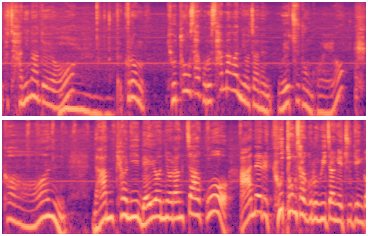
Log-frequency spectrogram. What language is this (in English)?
Korean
